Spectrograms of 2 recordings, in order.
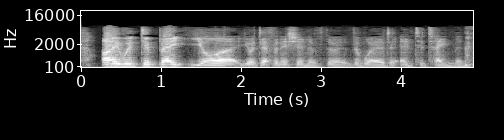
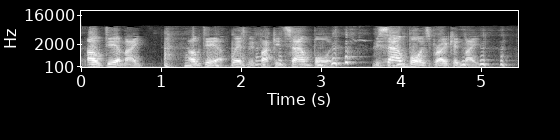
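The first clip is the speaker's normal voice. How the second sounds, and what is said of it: Bad put-on Australian accent. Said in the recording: “putting on a shit Australian accent”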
